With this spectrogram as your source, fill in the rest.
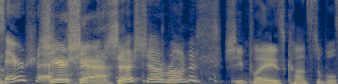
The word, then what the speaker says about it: Saoirse: And then this is a tough name to pronounce. Maybe you guys know it. Sais Ronan? Do you know? Saoirse.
